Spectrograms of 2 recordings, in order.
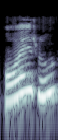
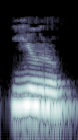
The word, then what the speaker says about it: Euro: Remember, it is Euro and not Euro, because EU anywhere in the word should be pronounced as Oi.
